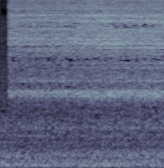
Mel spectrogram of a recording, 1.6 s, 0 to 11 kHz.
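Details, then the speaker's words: 2016 Ram 1500 with newly installed AirLift 5000 wireless air bags, dumping: a sudden loud, steady hiss of air venting cleanly with no sputter; the system works normally. "Look at it dump. All right, well, that's it. Sounds like we got a good working system."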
